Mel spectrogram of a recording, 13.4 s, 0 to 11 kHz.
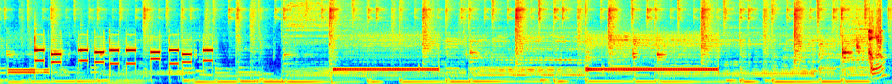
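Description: A quick run of about a dozen touch-tone dialing beeps as radio station Y100 phones a listener, then two long steady ringing tones with a pause between, all over a loud, busy backing track.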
